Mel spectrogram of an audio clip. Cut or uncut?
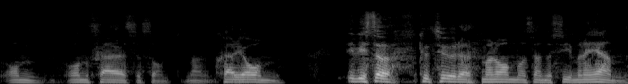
cut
